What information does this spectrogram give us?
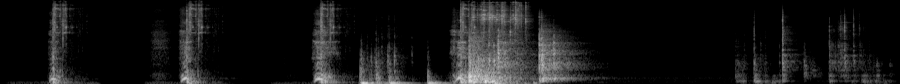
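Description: Box being smashed open in a video game: a few heavy, separate thunks, then a longer, louder splintering crash, followed after a pause by lighter rattling clatter.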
